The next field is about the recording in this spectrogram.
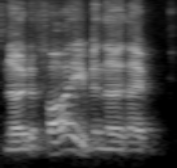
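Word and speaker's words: ntfy: that use this thing, NTFI, which I guess you pronounce notify, even though they like save money on bales.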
